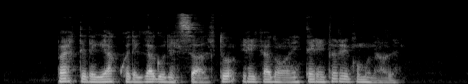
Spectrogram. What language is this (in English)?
Italian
